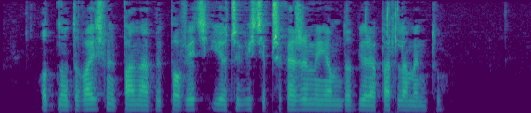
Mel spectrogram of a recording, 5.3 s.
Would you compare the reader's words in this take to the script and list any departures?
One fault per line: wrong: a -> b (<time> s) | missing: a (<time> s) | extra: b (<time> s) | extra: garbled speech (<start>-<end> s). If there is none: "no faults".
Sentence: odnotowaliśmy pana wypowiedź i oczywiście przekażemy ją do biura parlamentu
no faults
